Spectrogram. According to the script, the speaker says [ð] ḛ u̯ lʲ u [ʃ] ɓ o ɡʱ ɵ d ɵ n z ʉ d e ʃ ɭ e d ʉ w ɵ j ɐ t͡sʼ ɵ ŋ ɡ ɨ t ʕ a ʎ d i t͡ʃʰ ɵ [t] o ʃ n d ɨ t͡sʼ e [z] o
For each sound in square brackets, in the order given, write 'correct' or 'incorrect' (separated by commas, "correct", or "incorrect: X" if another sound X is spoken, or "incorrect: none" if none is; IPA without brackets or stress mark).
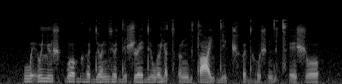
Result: incorrect: w, correct, incorrect: dʱ, incorrect: ʃ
